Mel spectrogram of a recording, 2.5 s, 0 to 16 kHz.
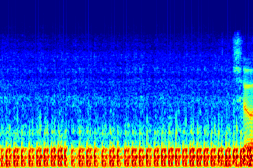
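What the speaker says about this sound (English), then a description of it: "this is a 1000cc V-twin" A KTM 990 SMT motorcycle's 1000cc V-twin engine runs close and loud with a rapid, even throbbing pulse, plus a brief higher chirp right at the end.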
